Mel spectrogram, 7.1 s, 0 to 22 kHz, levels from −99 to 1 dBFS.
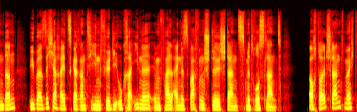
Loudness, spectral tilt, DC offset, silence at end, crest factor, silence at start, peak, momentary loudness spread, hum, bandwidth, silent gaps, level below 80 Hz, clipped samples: -19 LUFS; -4.5 dB/octave; under 0.1%; 0.05 s; 18 dB; 0 s; -2 dBFS; 3 LU; none; 15.5 kHz; 6.01-6.13 s; -54 dBFS; under 0.1%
